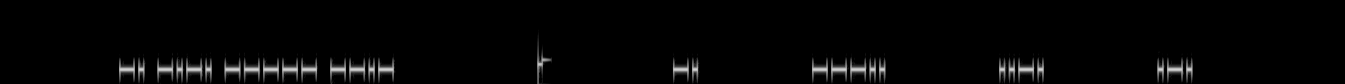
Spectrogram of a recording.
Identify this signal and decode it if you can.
Morse code, heard as a keyed tone, about 25 wpm, spaced as for 11 wpm, 700 Hz. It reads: NC0Q N8FR
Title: USA Call Signs - 4 Characters - 8x Character Spacing - 25wpm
